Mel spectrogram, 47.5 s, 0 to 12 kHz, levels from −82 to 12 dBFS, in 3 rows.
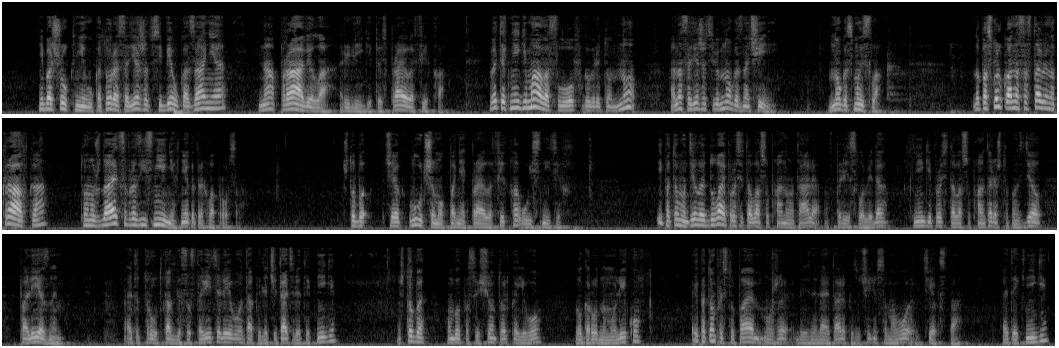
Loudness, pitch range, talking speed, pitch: -27 LUFS, 95-145 Hz, 135 wpm, 115 Hz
